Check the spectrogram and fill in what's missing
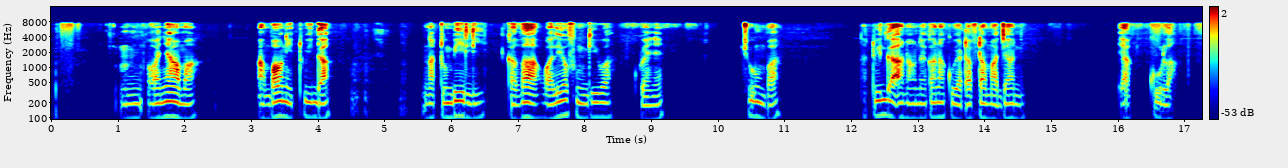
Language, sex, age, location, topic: Swahili, male, 18-24, Mombasa, agriculture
